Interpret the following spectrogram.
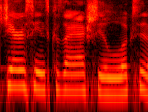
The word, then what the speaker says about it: Gerasenes: It says, when they crossed the lake to the region of the Gerasenes, now I know it's Gerasenes because I actually looked it up, and I actually didn't just look it up how it's pronounced.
